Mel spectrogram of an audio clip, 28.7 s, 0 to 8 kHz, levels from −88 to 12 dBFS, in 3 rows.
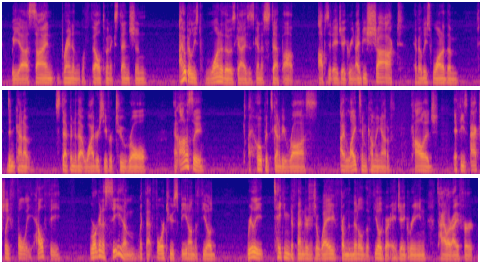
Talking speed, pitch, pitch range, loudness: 190 wpm, 90 Hz, 85-95 Hz, -21 LUFS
